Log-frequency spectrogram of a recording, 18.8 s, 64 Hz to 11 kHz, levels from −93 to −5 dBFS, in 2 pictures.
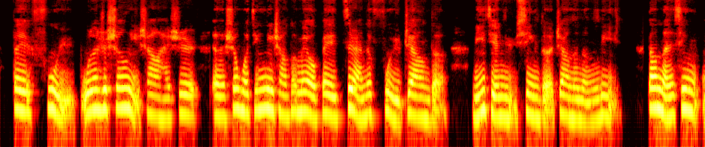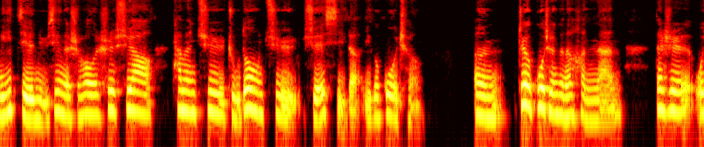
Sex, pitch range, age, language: female, 190-235 Hz, 20-39, Chinese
